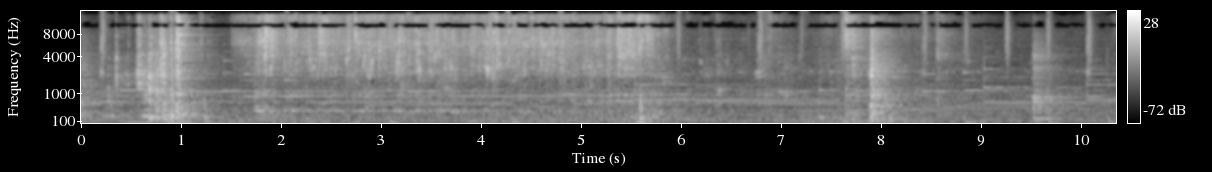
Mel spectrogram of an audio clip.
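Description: A kitchen tap running for several seconds and stopping a little after halfway through, with a sharp knock about a second in and another near the end. Background music plays throughout.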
